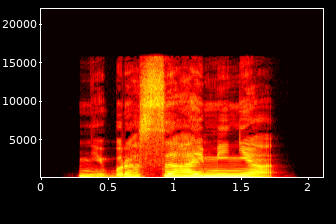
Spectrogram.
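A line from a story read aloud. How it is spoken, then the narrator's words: Moaning. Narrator (Russian): застонала Ракель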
